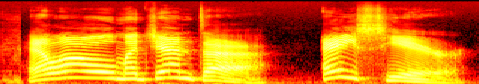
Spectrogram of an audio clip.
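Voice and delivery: very high-pitched, loud voice with big swoops. Reading a letter aloud, done in a David Lynch voice. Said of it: "Shall I read this letter from Ace in the voice of David Lynch?".

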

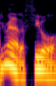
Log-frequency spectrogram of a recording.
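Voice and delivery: ordinary talk

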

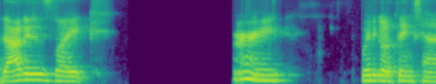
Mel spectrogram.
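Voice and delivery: crying while talking, tearful voice. Reacting to a moving story from Hannah, crying while talking. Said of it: "Make me cry this early".

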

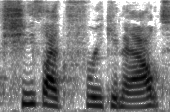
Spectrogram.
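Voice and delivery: ordinary talk, nothing marked

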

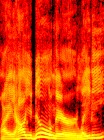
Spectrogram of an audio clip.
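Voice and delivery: slow, put-on, drawling American Western accent. Imitating how another speaker sounds: imitating a Western accent. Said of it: "you just sound Western".

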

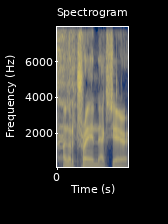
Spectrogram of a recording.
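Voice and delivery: usual speaking voice

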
